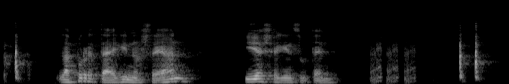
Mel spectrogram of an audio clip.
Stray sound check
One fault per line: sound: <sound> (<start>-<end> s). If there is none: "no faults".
sound: laugh (3.7-4.2 s)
